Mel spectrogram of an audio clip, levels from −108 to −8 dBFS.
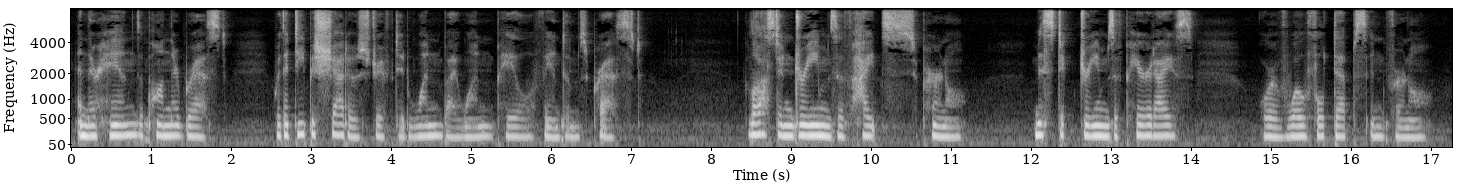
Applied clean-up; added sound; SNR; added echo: none; none; none; none.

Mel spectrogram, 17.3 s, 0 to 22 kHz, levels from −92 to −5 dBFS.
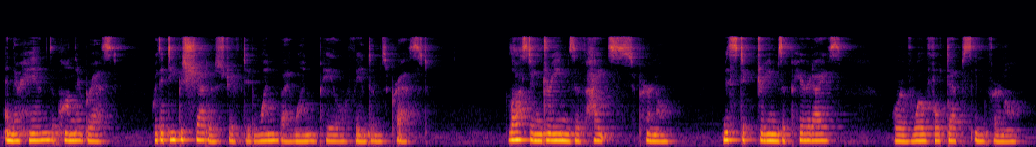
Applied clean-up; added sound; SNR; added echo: none; none; none; reverberation time 0.7 s.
